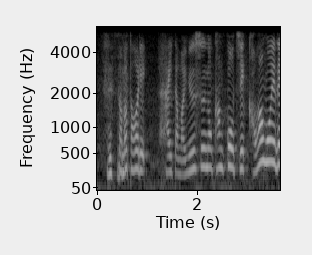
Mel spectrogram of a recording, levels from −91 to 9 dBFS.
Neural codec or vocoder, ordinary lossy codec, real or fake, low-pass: autoencoder, 48 kHz, 32 numbers a frame, DAC-VAE, trained on Japanese speech; none; fake; 5.4 kHz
